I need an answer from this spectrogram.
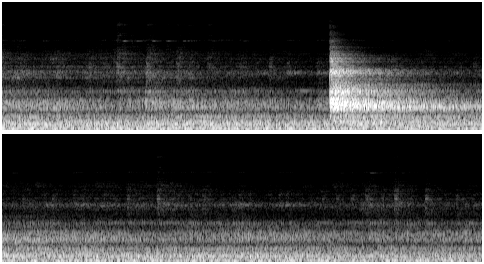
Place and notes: Old suspension bridge, Fort Calgary Park mainstays
mainstay cables of the small pedestrian suspension bridge recorded with contact mics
